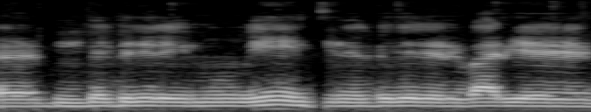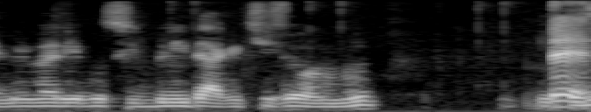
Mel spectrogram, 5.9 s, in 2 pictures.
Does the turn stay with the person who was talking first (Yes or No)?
No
